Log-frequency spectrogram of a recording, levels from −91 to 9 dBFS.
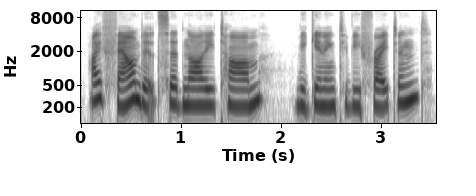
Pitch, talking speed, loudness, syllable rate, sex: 225 Hz, 170 wpm, -18 LUFS, 4.9 syllables/s, female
